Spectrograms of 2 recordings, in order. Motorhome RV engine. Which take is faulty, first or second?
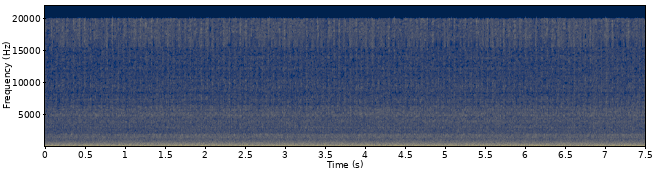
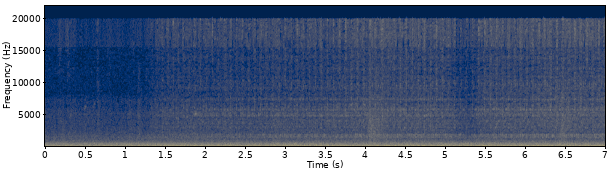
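first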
